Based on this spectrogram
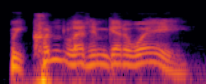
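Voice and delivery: plain reading voice

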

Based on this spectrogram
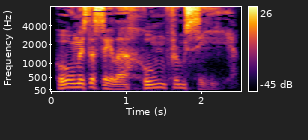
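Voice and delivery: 格鲁姆布尔满足地低吟，放慢拖长; 像对自己轻声念诗一样慢慢说; 满足地. A narrator's reading. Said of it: "said Grumble contentedly".

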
